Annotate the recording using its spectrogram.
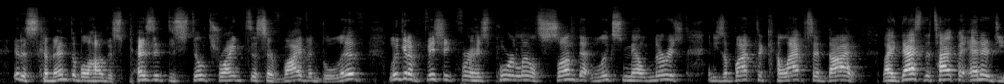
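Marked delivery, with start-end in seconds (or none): none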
